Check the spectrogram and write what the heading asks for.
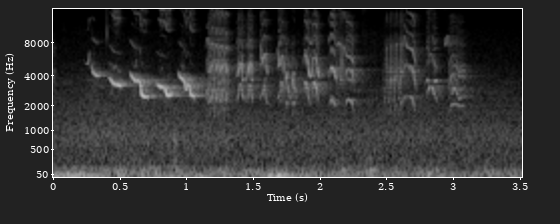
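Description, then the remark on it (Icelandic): Songbirds chirping in quick, bright bursts, with sweeping high-pitched whistles giving way to rapid clusters of sharp tweets, fairly loud over a low background rumble, with no voices. “Oft greinum við óþægileg öskur frá fuglunum þegar þeir berjast um í klóm hverfiskattana en svo er það blístrararnir sem veki okkur á mornana.”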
